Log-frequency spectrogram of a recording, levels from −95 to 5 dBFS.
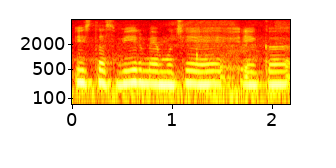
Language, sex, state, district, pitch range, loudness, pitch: Hindi, female, Chandigarh, Chandigarh, 220-235 Hz, -12 LUFS, 225 Hz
